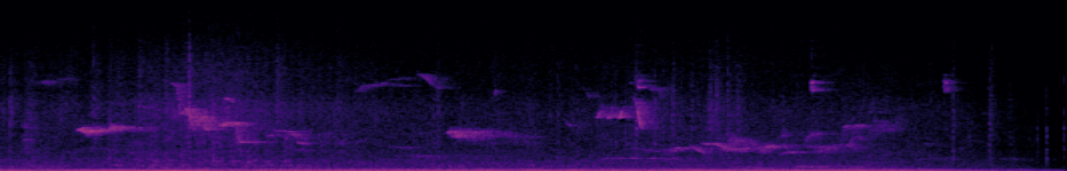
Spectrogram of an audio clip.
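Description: Wild birds chirping and calling in short, scattered notes over a steady low background rumble, all fading out near the end.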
